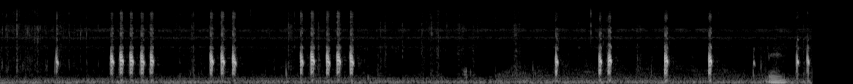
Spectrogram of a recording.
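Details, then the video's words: A toad gives quick rattling bursts of sharp clicks, several pulses per burst, grouped in rapid series and then sparser single clicks; low background rumble throughout. "Amazing Sound Toad"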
